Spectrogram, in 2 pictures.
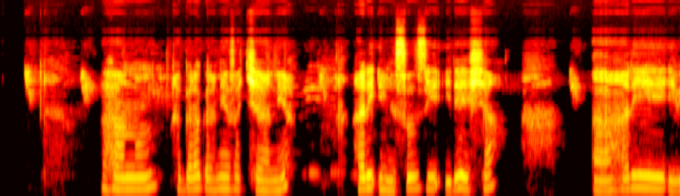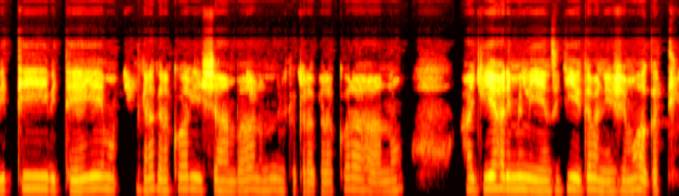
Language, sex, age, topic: Kinyarwanda, female, 25-35, agriculture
